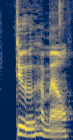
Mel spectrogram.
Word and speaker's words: Duhamel: Duha's not. It's Duham. – Duhasme. – Duhamel. – It's what? – Duhamel. – Duhamel. Yeah. Oh, gosh. Duhamel? Is that what you said? – Duhast. Duhast. Sorry. Duhamel.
